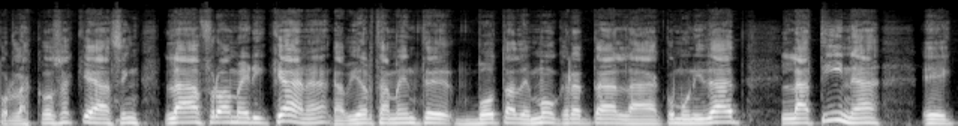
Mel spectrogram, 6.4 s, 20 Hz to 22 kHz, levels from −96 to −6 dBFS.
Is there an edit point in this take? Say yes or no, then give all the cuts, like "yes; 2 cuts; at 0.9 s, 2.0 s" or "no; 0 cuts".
yes; 3 cuts; at 1.0 s, 2.2 s, 5.2 s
